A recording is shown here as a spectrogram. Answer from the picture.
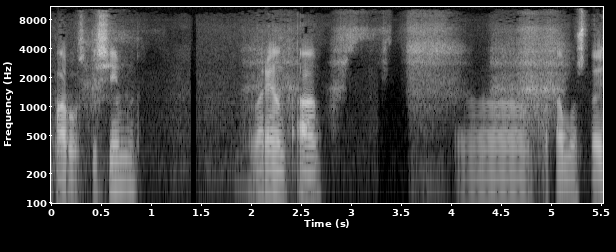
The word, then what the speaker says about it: симд: Симк. – Нет, на конце Д, Дмитрий.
